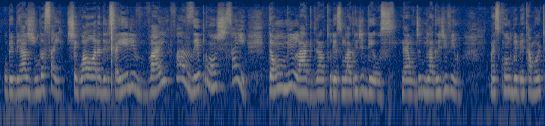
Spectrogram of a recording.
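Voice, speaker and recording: Against slight background noise, a woman with a medium-pitched voice and a Brazilian Portuguese accent tells a personal story in an emotional, candid vlog. She repeats herself and keeps addressing viewers as "gente".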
